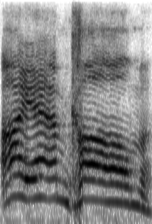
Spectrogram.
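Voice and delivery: high, agitated, worked-up voice with "calm" drawn out. Told by another character to calm down, an agitated character answers, yelling angrily. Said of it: "You're yelling".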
